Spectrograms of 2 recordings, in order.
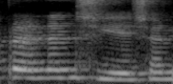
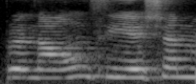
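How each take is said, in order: First: "pronunciation" with "nun" in it; short u in "pronunciation"; correct "pronunciation". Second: "pronunciation" said as "pro-noun-ciation"; mispronounced "pronunciation" with an ow vowel; wrong "pronunciation". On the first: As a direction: say "pronunciation" the proper way. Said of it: "ये होता है". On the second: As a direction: put "noun" inside "pronunciation". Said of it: "मत बोलिएगा". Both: Shown as a demonstration.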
